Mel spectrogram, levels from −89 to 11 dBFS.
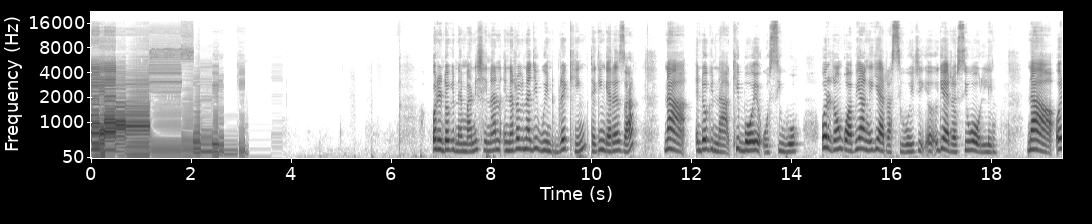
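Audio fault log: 0.02–3.88 s, robotic sound from repeated short buffers: the speech becomes a rigid metallic buzz fixed at 50 Hz, still loosely tracking the words. This is likely caused by repeated 20 ms buffers replayed in place of nearly all fresh audio. Unlike mains hum, the buzz replaces the speech rather than sitting beneath it.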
